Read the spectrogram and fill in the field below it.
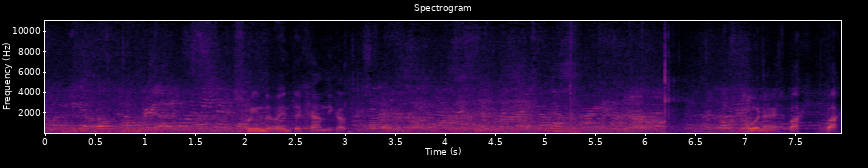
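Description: Several men talk and chatter nearby outdoors.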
